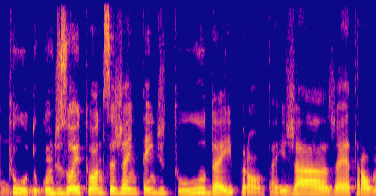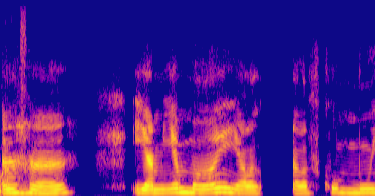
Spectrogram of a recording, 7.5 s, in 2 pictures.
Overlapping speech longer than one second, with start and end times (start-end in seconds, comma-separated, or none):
none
